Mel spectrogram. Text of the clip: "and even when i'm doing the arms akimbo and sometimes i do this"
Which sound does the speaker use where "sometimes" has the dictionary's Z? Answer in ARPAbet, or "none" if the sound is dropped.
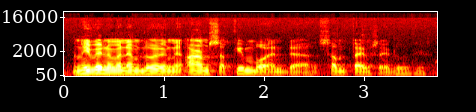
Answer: S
